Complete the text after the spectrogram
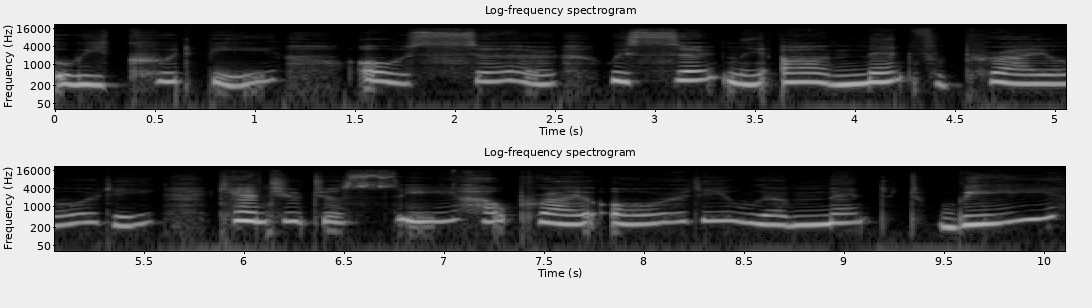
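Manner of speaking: high, cooing, purring screen-siren voice. Retelling an answer to a man asking about priority: Norma Jean voice. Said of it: "I turned into Norma fucking Jean".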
